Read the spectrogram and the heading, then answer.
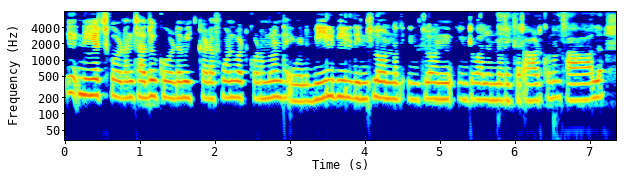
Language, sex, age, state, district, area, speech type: Telugu, female, 18-30, Telangana, Hyderabad, urban, spontaneous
